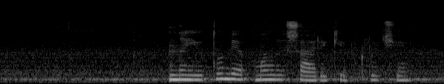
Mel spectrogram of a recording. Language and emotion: Russian, neutral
